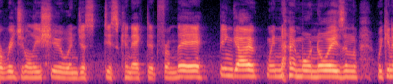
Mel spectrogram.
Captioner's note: laughing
